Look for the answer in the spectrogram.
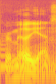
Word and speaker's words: Gremillion: So John Gremillion, and the last name caught me by surprise on the pronunciation, yeah. but it's G-R-E-M-I-L-L-I-O-N. – It looks like Gremillion. – Gremillion, like but it's Gremillion.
